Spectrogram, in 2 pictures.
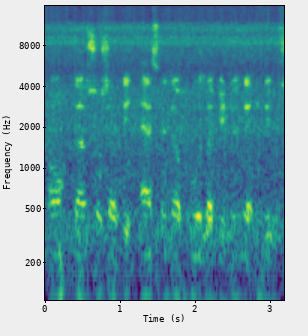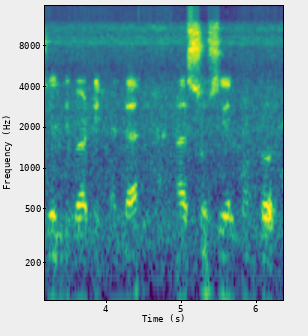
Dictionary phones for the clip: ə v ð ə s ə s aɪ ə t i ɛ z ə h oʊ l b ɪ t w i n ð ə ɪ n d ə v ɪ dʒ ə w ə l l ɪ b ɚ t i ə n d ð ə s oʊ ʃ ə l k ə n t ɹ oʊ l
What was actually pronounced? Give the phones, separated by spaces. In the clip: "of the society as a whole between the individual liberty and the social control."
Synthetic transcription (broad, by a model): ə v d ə s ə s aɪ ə t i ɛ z ə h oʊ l b ɪ t w i n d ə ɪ n d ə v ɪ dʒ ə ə l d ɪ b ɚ t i ə n d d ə s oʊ s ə l k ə n t ɹ oʊ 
